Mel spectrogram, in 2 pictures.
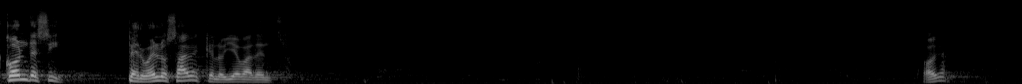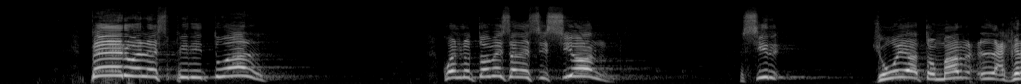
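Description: A middle-aged man preaches with passion into a microphone over loudspeakers, in short bursts with pauses.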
